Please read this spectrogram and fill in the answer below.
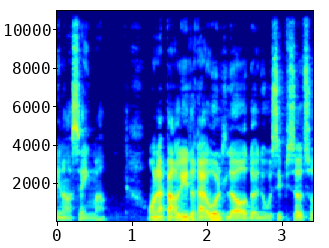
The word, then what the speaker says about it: Raoult: Juste pour rappeler à nos auditeurs, Didier Raoult, d'après ce que je vois, il faut, prononcer le T.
